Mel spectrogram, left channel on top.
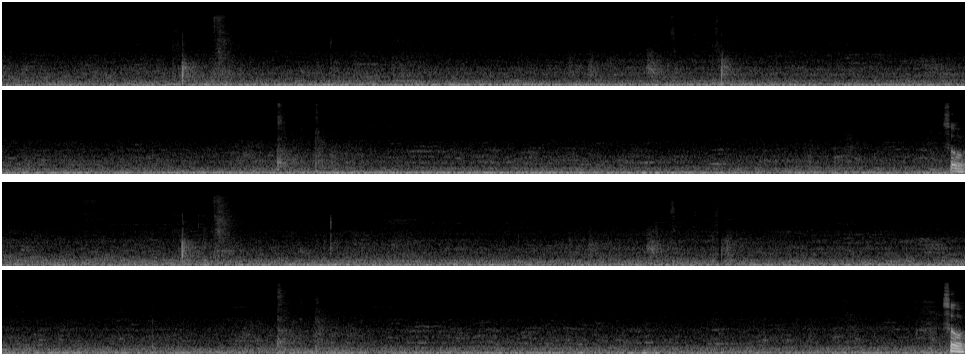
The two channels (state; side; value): normal; both; correlation 0.48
